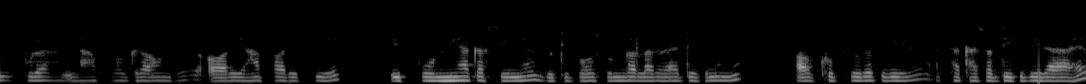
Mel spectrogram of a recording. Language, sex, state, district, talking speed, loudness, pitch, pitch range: Hindi, female, Bihar, Purnia, 165 wpm, -38 LUFS, 175 Hz, 170-180 Hz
